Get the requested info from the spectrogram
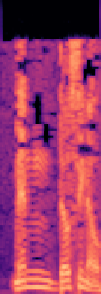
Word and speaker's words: Mendocino: So, when motion-detecting cameras at the Modiceno courthouse in... Where is this? – Mendocino? – Mendocino? – California? – Mendocino? – Spell it. – Mendocino, yes.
